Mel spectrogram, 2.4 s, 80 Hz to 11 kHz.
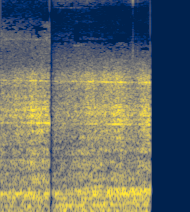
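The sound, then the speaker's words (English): A Southwest Airlines passenger jet airliner roars overhead at 10:22 a.m. over Ontario, flying over the Ontario Town Square Apartments, a loud, steady, full-bodied engine rumble with a momentary dip partway through before it cuts off abruptly. No voices are heard. “And that is Southwest Airlines.”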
